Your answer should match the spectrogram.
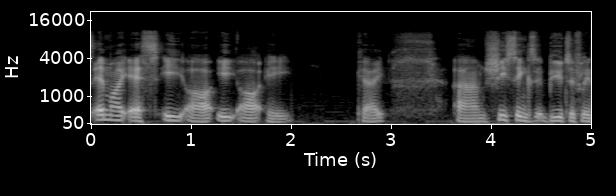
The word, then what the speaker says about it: Miserere: I am going to mispronounce that wrong. It's Miserere.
